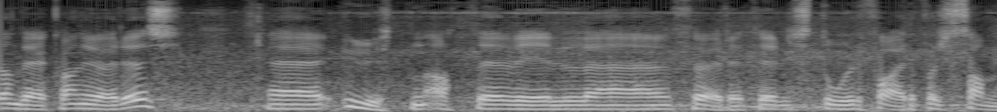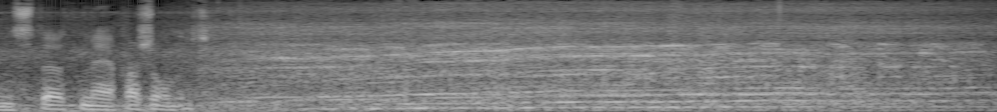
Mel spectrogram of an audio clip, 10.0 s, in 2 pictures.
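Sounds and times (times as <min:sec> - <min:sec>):
speech: 0:00.0 - 0:06.6
electric self-balancing Segway motor whine: 0:05.7 - 0:09.9.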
